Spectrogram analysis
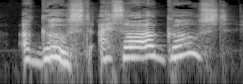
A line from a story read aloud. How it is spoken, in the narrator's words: she was gasping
